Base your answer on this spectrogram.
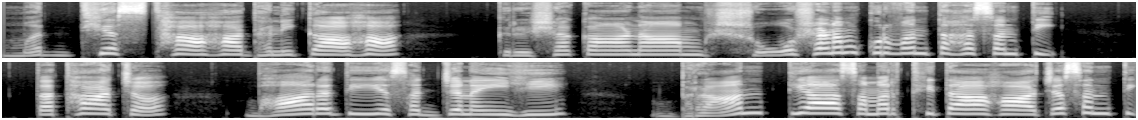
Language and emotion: Sanskrit, disgusted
